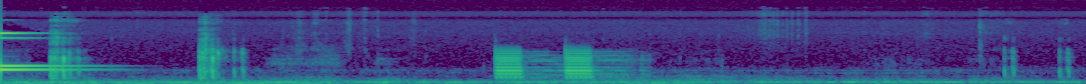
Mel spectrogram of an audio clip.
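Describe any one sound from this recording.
Fingers tap lightly on a tablet's glass.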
